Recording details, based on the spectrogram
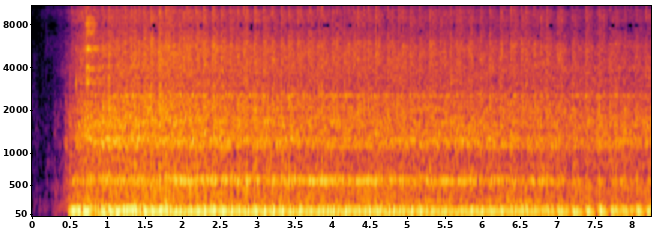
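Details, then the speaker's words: Polaris Trans Sport snowmobile two-stroke twin, next-day start after sitting 10 years: a deep, steady burbling idle with no misses; thermometer readings of 203 and 224 on the cylinders confirm both are firing, though the owner finds it too loud. "so it's running on both cylinders but apparently it's too loud"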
